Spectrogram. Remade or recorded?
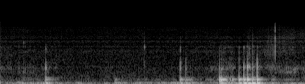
remade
